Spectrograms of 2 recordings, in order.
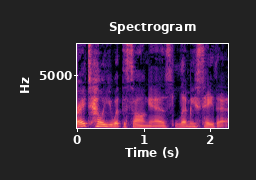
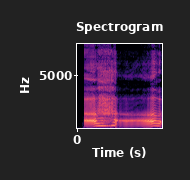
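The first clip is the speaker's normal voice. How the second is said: drawn-out, tired "uh"; weary groan. Real, not acted. Host tired of the singer's remarks, weary groan. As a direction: let out an exasperated groan.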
